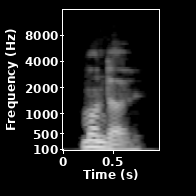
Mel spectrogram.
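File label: "mondo", Australian English; pronunciations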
